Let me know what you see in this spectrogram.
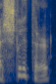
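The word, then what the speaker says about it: sliotar: this ball called a schlitter that's s l s-l-i-o-t-a-r so it's not spelt the way it's pronounced you hit it into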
